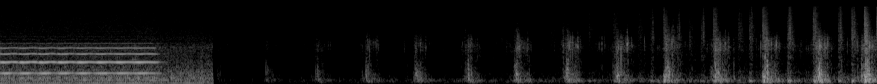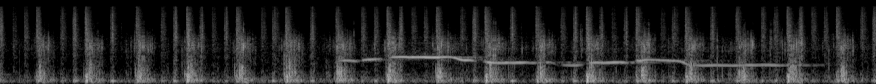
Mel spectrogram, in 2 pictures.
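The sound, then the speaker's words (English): Soldiers' footsteps march on Anzac Day in a steady, regular rhythm of many heavy steps that grow louder, after a steady tone at the opening; a faint wavering tone sounds above the tramping later on. “Can you hear Australia's heroes marching? Can you hear them as they march into”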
